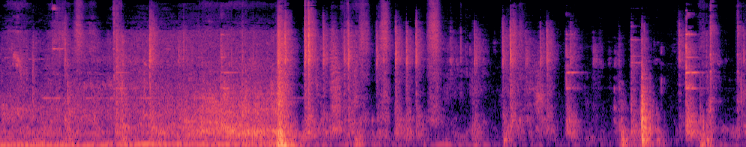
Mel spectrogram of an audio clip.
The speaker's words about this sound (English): Let me close the door to the outside.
